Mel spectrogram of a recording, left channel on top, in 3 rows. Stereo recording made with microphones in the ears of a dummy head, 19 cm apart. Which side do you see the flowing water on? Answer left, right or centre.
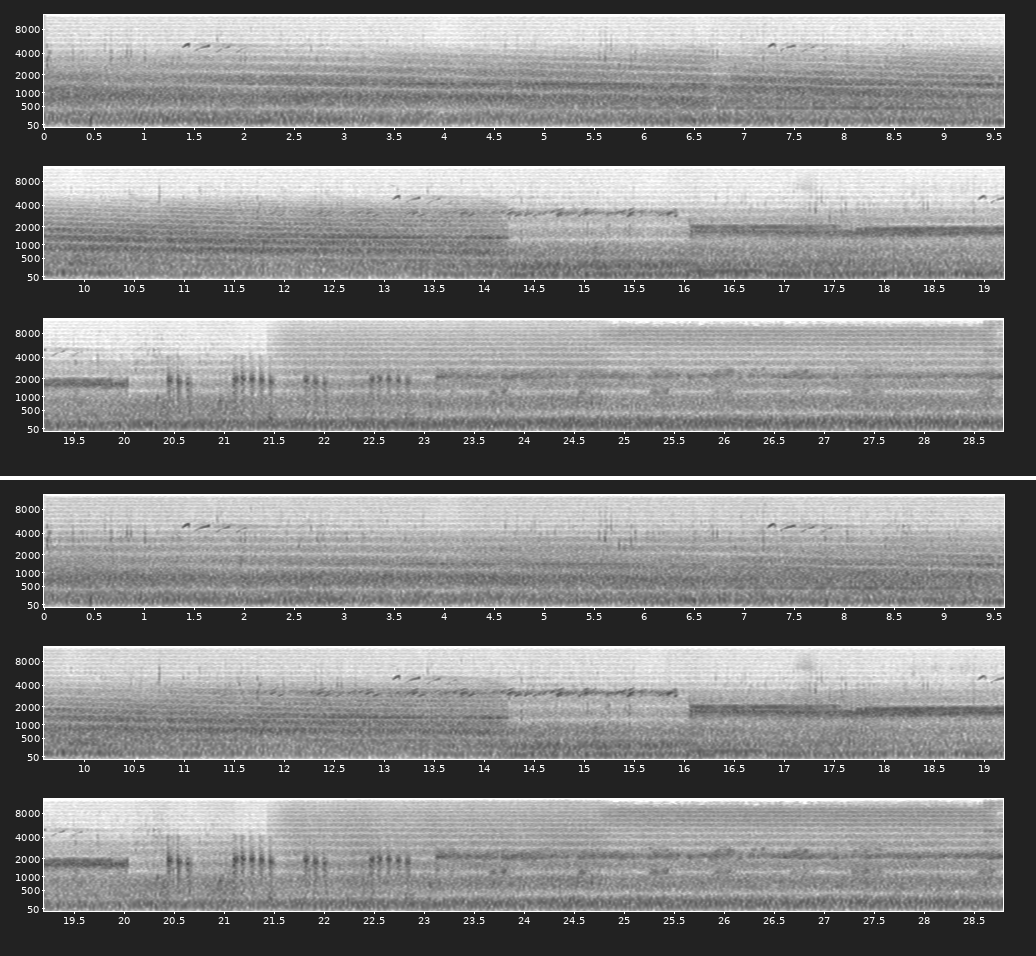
right.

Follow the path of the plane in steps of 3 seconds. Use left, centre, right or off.
left, left, left, left, centre, right, right, right, right, right.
